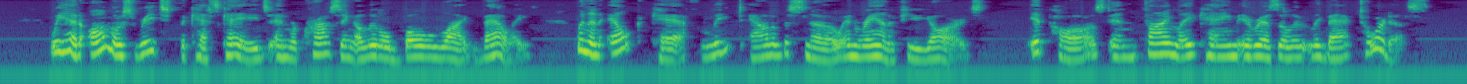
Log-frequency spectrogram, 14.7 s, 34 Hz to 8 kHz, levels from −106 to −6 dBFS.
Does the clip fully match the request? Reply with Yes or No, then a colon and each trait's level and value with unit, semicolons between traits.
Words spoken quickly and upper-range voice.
No: average, 150 wpm; high, 205 Hz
